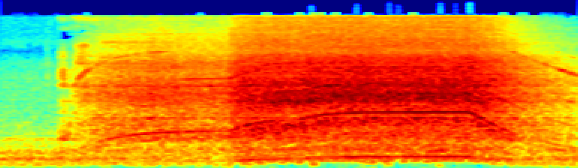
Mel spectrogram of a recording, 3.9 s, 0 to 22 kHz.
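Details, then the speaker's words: Durafly DH 100 Vampire MK 6 EDF fan after trimming blade flash: thin whine climbs as fan spools up, holds high with rough buzzy edge, winds down; still a lot of vibration, fan still out of balance before spinner marking. "still a lot of vibration"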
